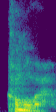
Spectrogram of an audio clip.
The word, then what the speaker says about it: Kamala: 2018 and she says my first name is pronounced kala like the punctuation mark it means lots of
